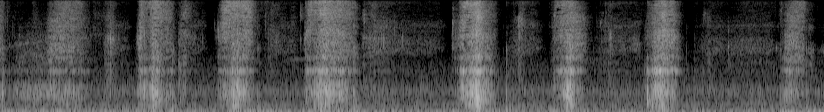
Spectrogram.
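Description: Spicy mixed noodles (bibimmyeon) slurped up with chopsticks in a run of about seven short slurps.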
